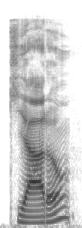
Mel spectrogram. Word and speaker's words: chiaro: such as in cat, chiaro, ch, which is the same sound, it makes a k sound, like in clear, c'è, such as in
